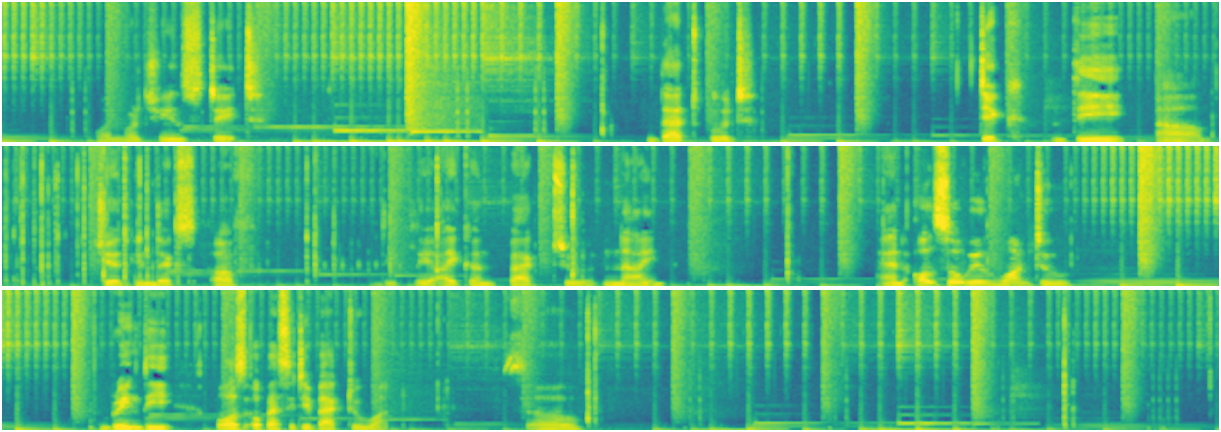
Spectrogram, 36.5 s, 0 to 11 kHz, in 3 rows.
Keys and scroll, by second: 6.0 BackSpace, 11.8-14.4 typing, 14.5 Right, 15.2 shift+Right, 17.8 9, 20.0 ;, 28.1 Return, 30.2 BackSpace, 34.9 Return, 36.3-36.5 typing.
